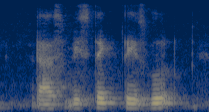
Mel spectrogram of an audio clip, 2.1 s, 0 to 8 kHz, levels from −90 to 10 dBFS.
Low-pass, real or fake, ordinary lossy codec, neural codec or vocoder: 7.2 kHz; fake; Opus, 32 kbps; codec, 16 kHz, 8 kbps, FreqCodec, smaller model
